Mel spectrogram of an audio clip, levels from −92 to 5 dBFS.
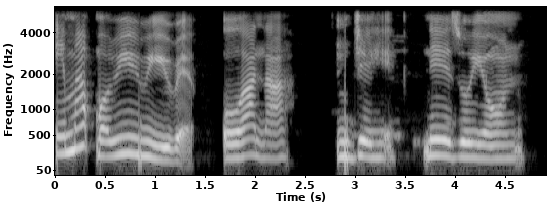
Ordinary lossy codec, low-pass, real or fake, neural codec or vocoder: none; 5.4 kHz; real; none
